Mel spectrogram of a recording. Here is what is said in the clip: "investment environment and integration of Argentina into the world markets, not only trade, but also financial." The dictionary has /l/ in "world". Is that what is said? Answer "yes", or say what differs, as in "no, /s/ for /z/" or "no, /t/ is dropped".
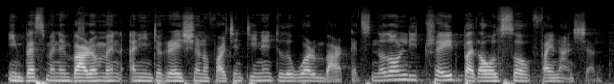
no, /l/ is dropped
